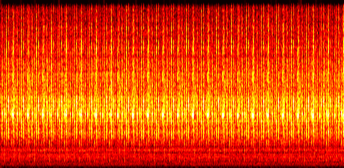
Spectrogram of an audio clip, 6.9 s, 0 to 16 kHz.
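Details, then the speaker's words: 2005 Mercedes ML350 (W163), bought with no oil in it, at startup while a power steering whine is being addressed: fast, even ticking chatter over a steady idle. Owner hopes there is no oil delivery issue; cause unknown. "I don't like the chatter I really don't like the chatter either so hopefully we don't have any oil delivery issues"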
